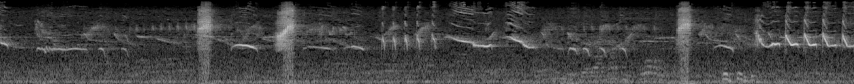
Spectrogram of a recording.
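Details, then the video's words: Native kapas tembak, the sooty-headed bulbul of Lahat, on a master recording for tutoring caged birds: lively mixed chirping with short swooping whistles, quick note bursts and a fast high trill at the end, punctuated by sharp clicks. "Masteran Burung Kapas Tembak Asli LAHAT"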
